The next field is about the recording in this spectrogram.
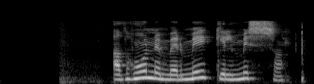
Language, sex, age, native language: Icelandic, other, 10, Icelandic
